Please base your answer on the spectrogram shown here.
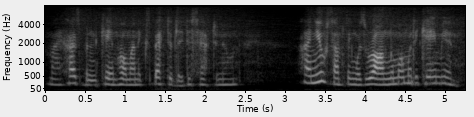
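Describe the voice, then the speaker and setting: A woman's voice: mid-range voice, steady tone, brisk, close to an everyday voice. An actress playing an anxious, desperate married woman in a 1950s radio drama, tense and pleading. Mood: worried. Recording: muffled old-time radio recording.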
